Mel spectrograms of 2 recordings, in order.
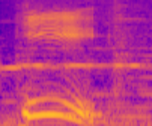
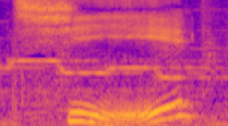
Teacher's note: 一 fourth tone. 起 third tone.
